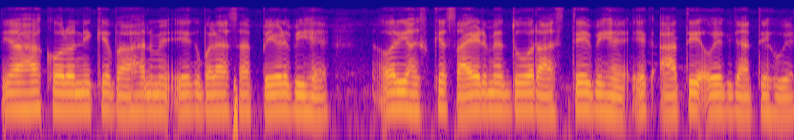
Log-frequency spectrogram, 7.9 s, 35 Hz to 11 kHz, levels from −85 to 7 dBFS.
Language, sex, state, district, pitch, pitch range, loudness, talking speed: Hindi, male, Chhattisgarh, Kabirdham, 120 Hz, 110-125 Hz, -17 LUFS, 190 wpm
